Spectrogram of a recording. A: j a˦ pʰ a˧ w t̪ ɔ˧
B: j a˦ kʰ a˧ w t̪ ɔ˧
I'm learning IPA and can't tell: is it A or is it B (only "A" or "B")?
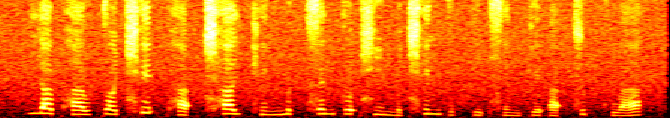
A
